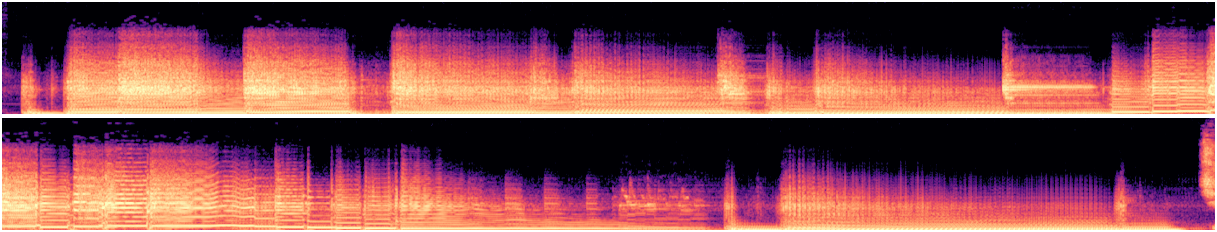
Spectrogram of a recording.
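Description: An electric guitar played through a Tone King preamp pedal rings out in loud, distorted chords and sliding bends, with sustained notes and a brief pause before the strumming resumes.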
